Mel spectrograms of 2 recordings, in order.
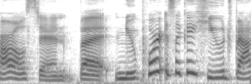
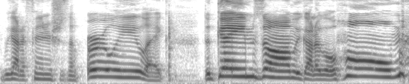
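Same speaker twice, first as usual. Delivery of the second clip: louder and higher, pushing to leave; retold impatient crew; 5 semitones higher, 9 dB louder than usual. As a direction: imitate loud, impatient stagehands, building as it goes. Retelling crew urging to leave.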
